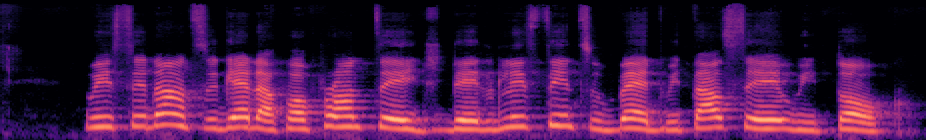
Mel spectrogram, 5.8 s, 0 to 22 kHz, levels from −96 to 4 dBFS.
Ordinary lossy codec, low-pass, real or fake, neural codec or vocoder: MP3, 96 kbps; 19.8 kHz; fake; codec, 44.1 kHz, 7.8 kbps, DAC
